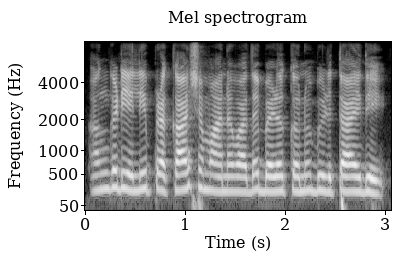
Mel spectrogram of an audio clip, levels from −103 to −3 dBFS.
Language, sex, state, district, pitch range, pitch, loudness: Kannada, female, Karnataka, Bidar, 230-250 Hz, 240 Hz, -15 LUFS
